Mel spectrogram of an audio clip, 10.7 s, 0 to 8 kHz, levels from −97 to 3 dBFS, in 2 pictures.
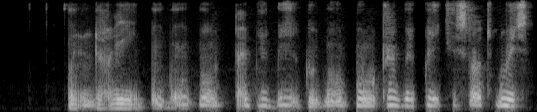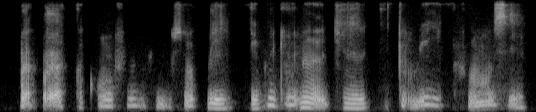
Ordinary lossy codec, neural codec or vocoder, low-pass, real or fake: Opus, 24 kbps; autoencoder, 22.05 kHz, a latent of 192 numbers a frame, VITS, trained on one speaker; 7.2 kHz; fake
